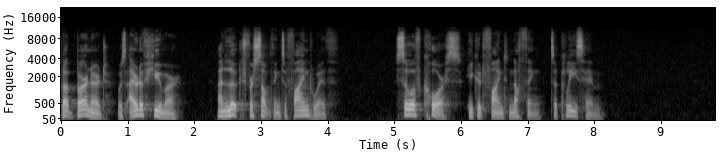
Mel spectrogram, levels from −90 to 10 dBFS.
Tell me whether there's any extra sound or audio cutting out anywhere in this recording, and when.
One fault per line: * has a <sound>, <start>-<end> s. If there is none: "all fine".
all fine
